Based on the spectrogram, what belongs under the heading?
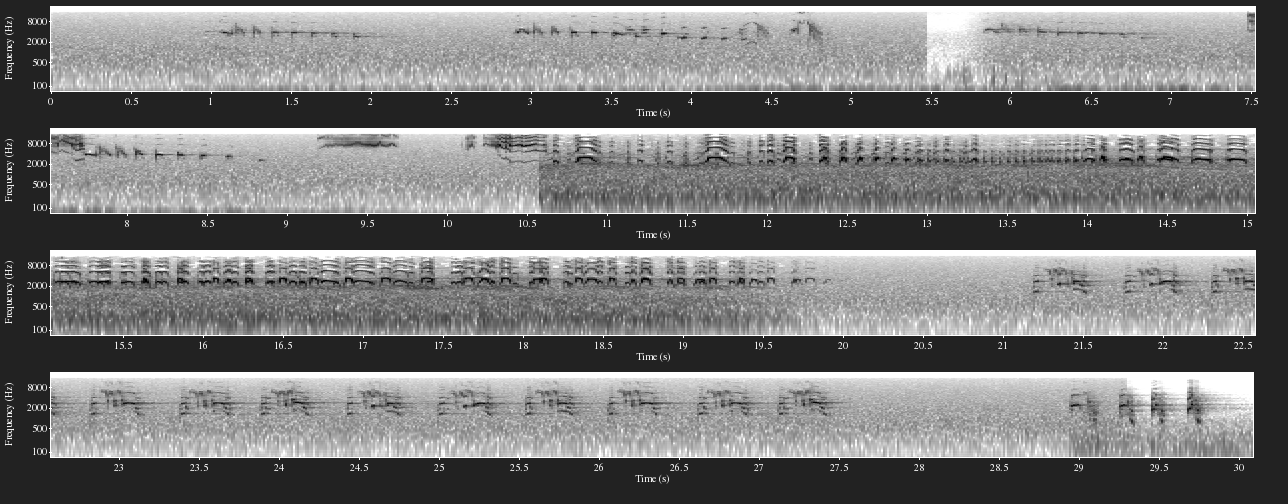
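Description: Birds chirping. First come scattered short chirps and sweeping whistles, then a loud, dense trilling chorus for about nine seconds, then a run of evenly repeated chirps, about two a second.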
